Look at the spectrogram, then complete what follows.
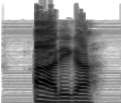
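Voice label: "Àliga", Sardinian word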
